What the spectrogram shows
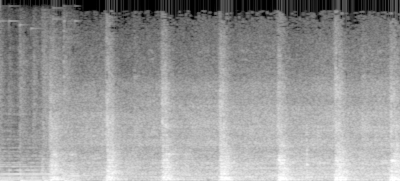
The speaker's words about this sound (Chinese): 蒸汽火车冒着腾腾白烟缓缓进站，已经百岁的英国老火车年末佳节出动，载着三百名乘客，内部摇身变成声光派对现场。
